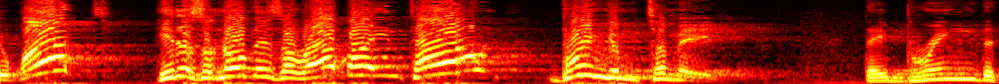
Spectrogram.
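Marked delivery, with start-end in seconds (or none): 0.0-3.8 high-pitched outraged disbelief; indignant cry turning to a command; angry rabbi. Acted. Rabbi hears of a rival in town, angry. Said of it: "The rabbi gets angry".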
